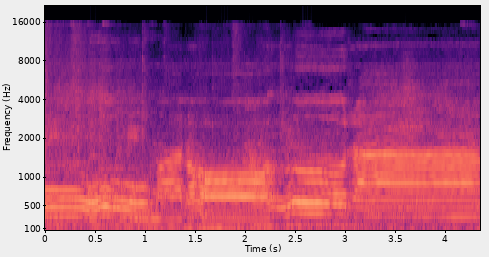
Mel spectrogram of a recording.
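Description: Unaccompanied voice singing a Mường folk song (hát Mường), holding long notes that waver and slide in pitch, with short breaks between phrases.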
